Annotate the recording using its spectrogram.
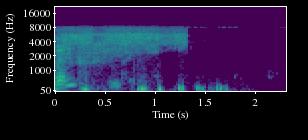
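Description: A steady hiss lasting just over a second that cuts off suddenly, with faint low pulses beneath it, then silence.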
